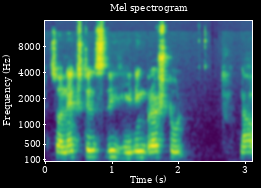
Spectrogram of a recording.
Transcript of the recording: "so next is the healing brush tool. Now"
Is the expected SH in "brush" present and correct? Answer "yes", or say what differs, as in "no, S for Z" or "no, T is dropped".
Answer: yes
